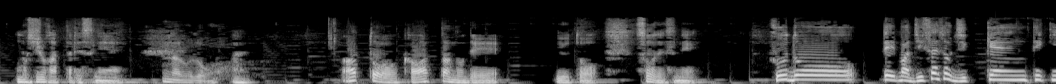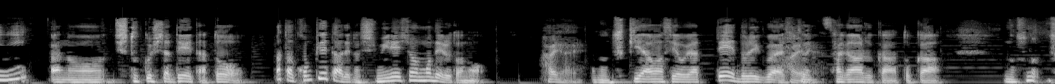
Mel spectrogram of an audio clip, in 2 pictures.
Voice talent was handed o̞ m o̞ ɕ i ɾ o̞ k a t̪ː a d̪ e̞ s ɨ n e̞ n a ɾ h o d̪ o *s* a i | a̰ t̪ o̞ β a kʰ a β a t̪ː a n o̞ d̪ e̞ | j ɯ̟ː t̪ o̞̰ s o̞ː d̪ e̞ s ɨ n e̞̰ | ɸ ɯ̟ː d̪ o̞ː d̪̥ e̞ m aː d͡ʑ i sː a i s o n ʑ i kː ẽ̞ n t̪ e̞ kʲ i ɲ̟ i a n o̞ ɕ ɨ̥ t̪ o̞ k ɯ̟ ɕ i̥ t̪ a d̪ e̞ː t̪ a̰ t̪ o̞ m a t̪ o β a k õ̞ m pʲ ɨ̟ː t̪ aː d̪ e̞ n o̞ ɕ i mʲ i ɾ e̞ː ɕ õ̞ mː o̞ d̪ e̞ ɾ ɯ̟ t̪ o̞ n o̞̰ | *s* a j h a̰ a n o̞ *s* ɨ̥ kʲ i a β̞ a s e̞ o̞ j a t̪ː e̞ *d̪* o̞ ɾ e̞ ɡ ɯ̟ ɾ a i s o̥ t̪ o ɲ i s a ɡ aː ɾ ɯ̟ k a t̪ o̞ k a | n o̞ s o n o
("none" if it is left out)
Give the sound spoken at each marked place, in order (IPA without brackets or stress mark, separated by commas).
h, h, t͡s, d̪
